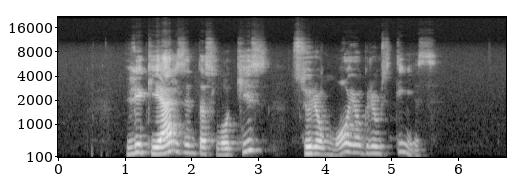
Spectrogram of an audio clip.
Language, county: Lithuanian, Vilnius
